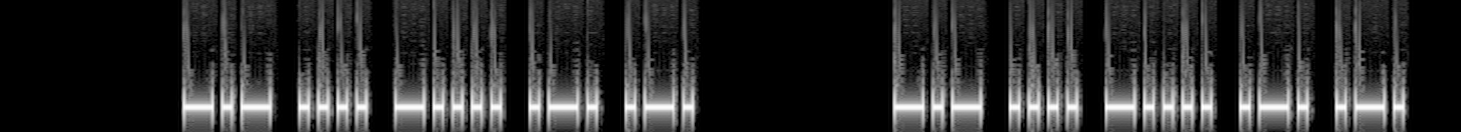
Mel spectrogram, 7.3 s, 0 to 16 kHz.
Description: Morse code, heard as a keyed tone, about 25 wpm, 700 Hz. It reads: KH6RR KH6RR
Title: USA Call Signs - 5 Characters - Repeated 2x - 25wpm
